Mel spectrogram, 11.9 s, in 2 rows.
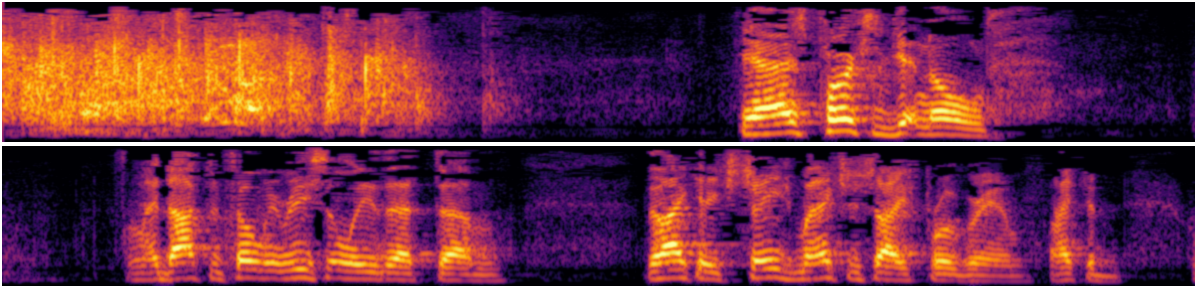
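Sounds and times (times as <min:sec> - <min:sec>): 
round of applause: 0:00.0 - 0:02.6
speech: 0:03.7 - 0:05.2, 0:06.6 - 0:08.6, 0:09.2 - 0:11.9.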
